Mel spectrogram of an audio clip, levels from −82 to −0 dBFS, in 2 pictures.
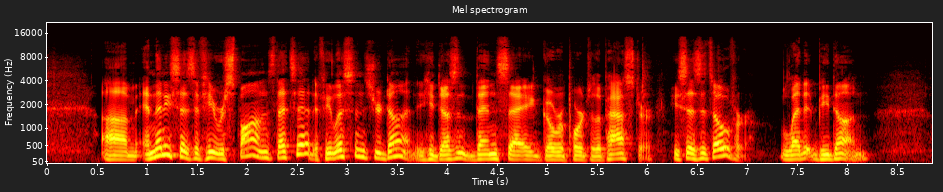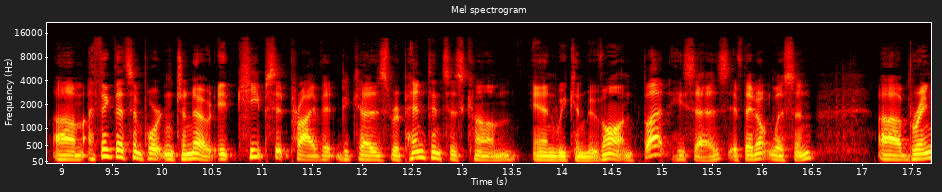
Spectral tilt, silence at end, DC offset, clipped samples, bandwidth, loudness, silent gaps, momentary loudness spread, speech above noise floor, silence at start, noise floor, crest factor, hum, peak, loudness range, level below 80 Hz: -5.5 dB/octave; 0 s; under 0.1%; under 0.1%; 14.5 kHz; -22 LUFS; none; 8 LU; 27 dB; 0 s; -49 dBFS; 18 dB; none; -4 dBFS; 3 LU; -64 dBFS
